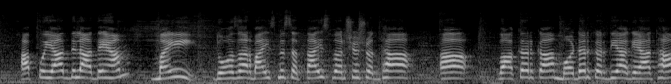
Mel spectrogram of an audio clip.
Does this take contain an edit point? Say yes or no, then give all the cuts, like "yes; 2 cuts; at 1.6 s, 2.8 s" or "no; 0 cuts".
yes; 1 cut; at 2.3 s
